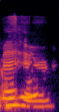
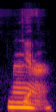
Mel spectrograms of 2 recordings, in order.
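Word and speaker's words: Mehr: Meher. Oh, The Mare. audiobook pronounced the H. Mare. Well, I've been saying it wrong to myself, so there you go. Yeah, I was calling her Mare too.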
